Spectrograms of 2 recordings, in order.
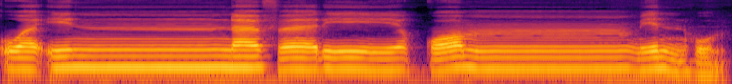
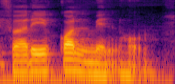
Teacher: masukkan tanwinnya bunyi nunnya mengganti dengan bunyi mim. · Karena di sini masuknya kepada huruf mim, maka langsung dibaca masuk ke huruf mim, yaitu wa inna fariqam minhum, tidak lagi fariqan minhum, karena dia dihukumi dan idgham, artinya memasukkan bi gunnah disertai dengan penahanan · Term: idgham bi gunnah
